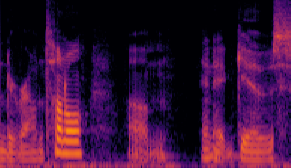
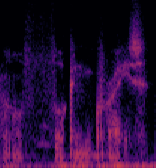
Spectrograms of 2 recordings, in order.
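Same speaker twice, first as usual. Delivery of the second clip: hushed whisper under the breath. Retelling how he reacted to the hole in the ceiling: retelling a whisper to himself. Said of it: "he just kind of whispers to himself".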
